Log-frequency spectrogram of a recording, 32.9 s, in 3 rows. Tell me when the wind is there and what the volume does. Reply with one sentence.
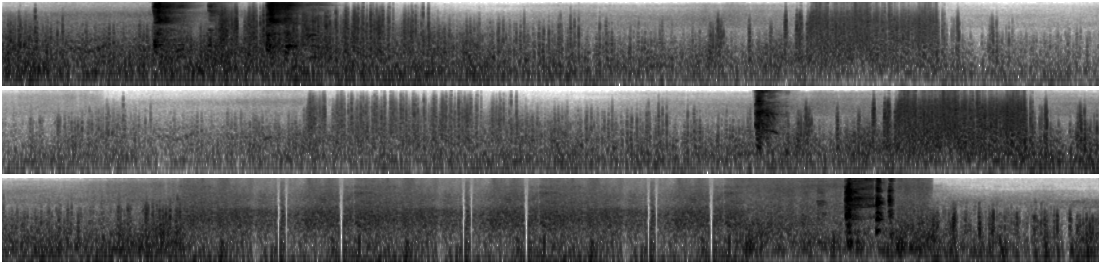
The wind can be heard from 0.0 to 32.8 s, getting quieter then louder.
